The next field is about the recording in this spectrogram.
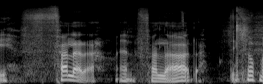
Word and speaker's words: Fallada: han ville absolut att det skulle uttalas som Falada, för det läste om en trumpetstöt medan Falada, beroningen på andra stavningen, det lät som någon som snubblade ut för en trappa och det ville han inte.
